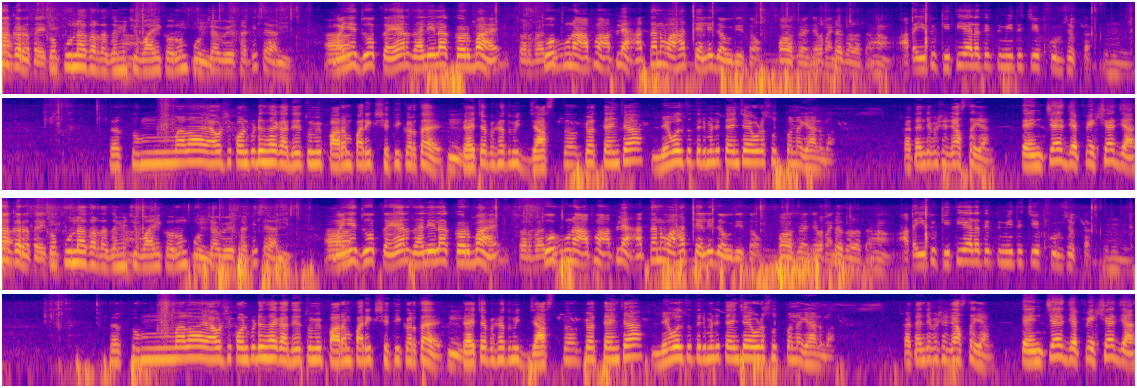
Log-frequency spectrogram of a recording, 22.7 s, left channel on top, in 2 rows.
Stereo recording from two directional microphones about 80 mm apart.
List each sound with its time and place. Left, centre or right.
0.0 s speech: left
0.4 s speech: centre
2.2 s speech: centre
4.9 s speech: centre
5.6 s speech: left
8.6 s speech: centre
12.4 s speech: centre
13.3 s speech: right
21.5 s speech: centre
